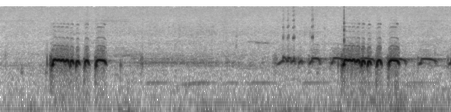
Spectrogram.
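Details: Local zebra dove singing actively with long phrases, recorded for use as a lure: two rolling coo bursts of quick, bouncing notes, the second longer and trailing into softer follow-on coos.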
